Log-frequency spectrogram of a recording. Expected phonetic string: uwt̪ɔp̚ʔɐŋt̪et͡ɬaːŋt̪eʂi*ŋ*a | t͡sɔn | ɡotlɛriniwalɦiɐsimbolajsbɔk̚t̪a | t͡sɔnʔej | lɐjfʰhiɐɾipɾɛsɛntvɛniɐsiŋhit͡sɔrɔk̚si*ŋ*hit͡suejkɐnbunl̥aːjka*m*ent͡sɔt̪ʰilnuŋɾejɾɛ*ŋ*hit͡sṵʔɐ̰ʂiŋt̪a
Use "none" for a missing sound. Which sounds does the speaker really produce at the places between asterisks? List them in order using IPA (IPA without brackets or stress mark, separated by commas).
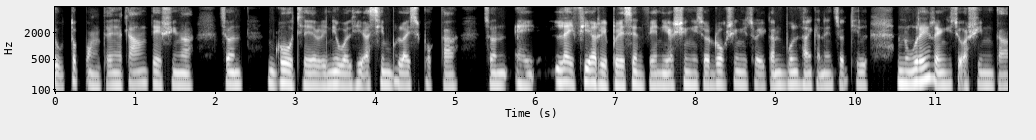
ŋ, ŋ, n, ŋ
